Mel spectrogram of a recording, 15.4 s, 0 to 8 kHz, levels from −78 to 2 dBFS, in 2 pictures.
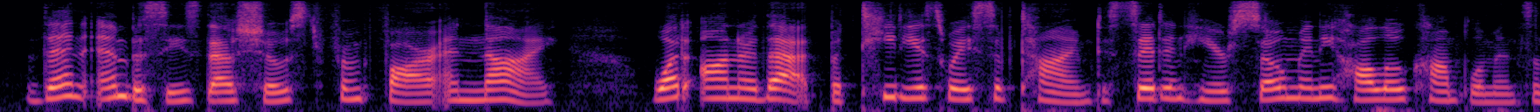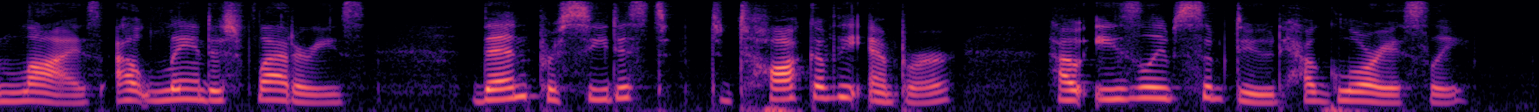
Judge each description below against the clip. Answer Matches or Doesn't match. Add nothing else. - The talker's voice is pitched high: Matches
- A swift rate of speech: Doesn't match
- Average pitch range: Matches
